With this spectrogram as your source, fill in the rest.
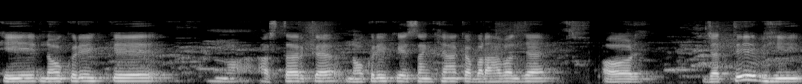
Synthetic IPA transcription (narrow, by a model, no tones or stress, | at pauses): kinɔːkɾike | əst̪ʰəɾknɔːkɾikesə̃ŋkʰjakabəɽ̤aːwəld͡ʒaːe | ɔːɾd͡ʒət̪ːebʱi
